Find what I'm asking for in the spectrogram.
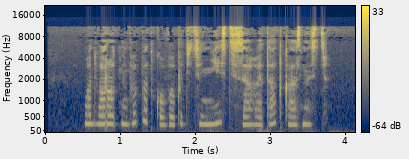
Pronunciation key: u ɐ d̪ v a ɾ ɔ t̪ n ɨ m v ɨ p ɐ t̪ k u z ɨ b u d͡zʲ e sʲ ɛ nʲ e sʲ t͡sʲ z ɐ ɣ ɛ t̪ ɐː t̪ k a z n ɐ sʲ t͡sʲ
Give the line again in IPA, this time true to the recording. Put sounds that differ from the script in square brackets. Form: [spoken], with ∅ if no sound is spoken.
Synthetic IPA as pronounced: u ɐ d̪ v a ɾ ɔ t̪ n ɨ m v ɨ p ɐ t̪ k u [v] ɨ b u d͡zʲ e [t͡sʲ] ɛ nʲ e sʲ t͡sʲ z ɐ ɣ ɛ t̪ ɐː t̪ k a z n ɐ sʲ t͡sʲ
